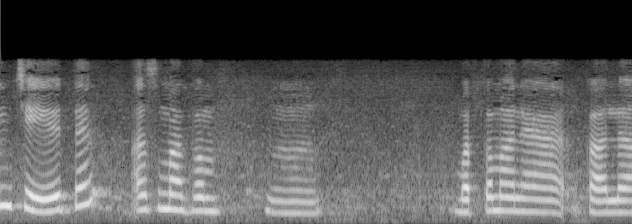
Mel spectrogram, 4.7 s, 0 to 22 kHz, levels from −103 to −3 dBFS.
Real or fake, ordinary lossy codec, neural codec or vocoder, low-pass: fake; none; codec, 24 kHz, 0.9 kbps, WavTokenizer, medium speech release version 1; 7.2 kHz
